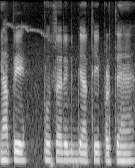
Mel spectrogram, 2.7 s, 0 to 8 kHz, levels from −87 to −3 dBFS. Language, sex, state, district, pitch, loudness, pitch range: Hindi, male, Chhattisgarh, Kabirdham, 140 Hz, -16 LUFS, 135-145 Hz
